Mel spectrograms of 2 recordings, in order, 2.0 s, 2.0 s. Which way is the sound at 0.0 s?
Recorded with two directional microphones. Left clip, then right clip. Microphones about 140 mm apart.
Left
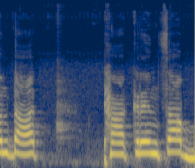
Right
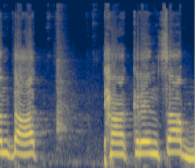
40° right (ahead or behind).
